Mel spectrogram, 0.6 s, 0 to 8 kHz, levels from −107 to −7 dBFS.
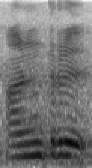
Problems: constant background noise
